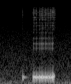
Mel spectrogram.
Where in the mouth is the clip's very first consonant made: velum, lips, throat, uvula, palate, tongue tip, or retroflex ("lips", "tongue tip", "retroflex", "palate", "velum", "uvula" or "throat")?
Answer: throat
